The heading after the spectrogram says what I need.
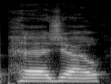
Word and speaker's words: Peugeot: the PES yo 908 I don't know how you say that without you know an accent what Americans say piu gets pizanno no you can't do it without an accent it sounds wrong otherwise yeah the the Peugeot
